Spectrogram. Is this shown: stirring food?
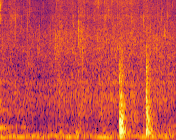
yes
